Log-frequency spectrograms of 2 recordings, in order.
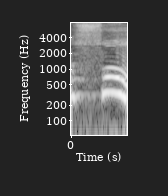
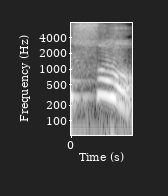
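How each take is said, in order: First: سو with heavy sad and pesh; model syllable. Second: سو with heavy rounded sad; model syllable. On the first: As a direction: say سو full and rounded. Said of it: "پیش کے ساتھ پڑھیں". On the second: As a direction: say سو thick and rounded. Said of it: "پہلے زبر سے پڑھیں". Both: Shown as a demonstration. Teacher drills sad with pesh.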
